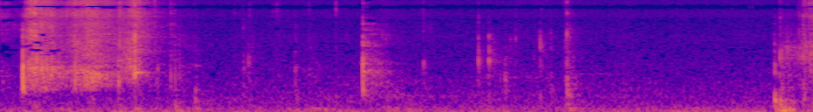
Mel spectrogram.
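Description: Soft crackly rustle of a sheet of modelling clay being handled and laid into a glass dish, strongest in the first second, then a few faint scattered clicks.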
